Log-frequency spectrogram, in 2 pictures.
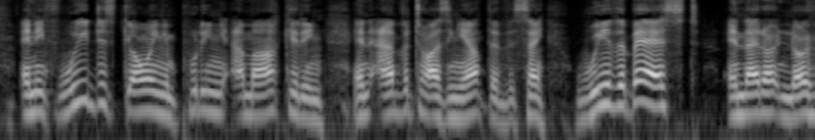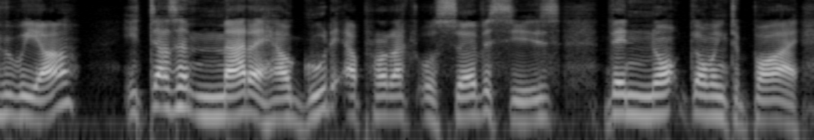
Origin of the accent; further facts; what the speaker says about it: Australia; I'm an Australian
